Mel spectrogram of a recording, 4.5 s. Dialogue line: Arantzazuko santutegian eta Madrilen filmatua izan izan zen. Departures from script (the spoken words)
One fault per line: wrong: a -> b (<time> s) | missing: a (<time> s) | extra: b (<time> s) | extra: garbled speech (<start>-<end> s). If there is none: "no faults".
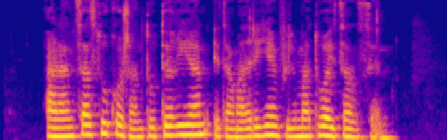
missing: izan (3.6 s)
